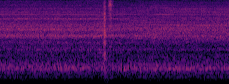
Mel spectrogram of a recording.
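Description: A finger taps once on a touchscreen.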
